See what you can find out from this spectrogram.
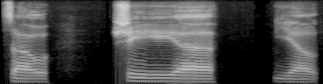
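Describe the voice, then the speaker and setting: Casual man with a smooth, low voice. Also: flat delivery, dry recording, dull audio. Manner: halting, conversational, hedging. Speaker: game master. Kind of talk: improvised tabletop game narration, casual.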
